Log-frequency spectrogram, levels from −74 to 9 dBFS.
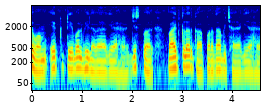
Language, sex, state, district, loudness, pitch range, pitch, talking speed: Hindi, male, Jharkhand, Garhwa, -18 LUFS, 105-135 Hz, 115 Hz, 210 wpm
